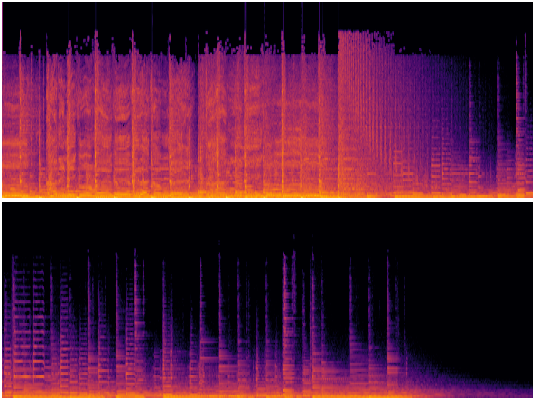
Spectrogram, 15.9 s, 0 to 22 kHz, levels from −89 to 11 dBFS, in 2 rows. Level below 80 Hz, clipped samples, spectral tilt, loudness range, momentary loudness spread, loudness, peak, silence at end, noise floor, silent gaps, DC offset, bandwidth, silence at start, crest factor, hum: -22 dBFS; under 0.1%; -5.5 dB/octave; 9 LU; 9 LU; -13 LUFS; 0 dBFS; 1.55 s; -58 dBFS; none; under 0.1%; 19 kHz; 0 s; 14 dB; none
